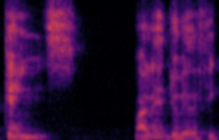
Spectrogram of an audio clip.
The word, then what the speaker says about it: Keynes: se escribe Keynes, pero se pronuncia Keynes, ¿vale?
